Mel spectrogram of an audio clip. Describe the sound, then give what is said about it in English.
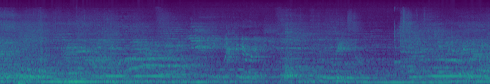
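Race cars in a pit stop in a scene from the movie Cars: engines rumble and rev loudly and continuously, with brief tire squeals and skids, layered over voices and busy, crowded background noise. “It is from the movie Cars, and you can see what a pit stop looks like.”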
